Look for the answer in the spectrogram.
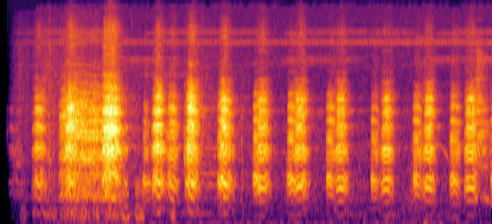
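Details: Hoatzin (Opisthocomus hoazin) at Thaimaçu Lodge, Brazil, giving hoarse, wheezy croaks, about two or three per second in an uneven series, with faint low background rumble.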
